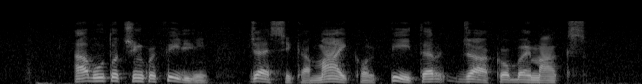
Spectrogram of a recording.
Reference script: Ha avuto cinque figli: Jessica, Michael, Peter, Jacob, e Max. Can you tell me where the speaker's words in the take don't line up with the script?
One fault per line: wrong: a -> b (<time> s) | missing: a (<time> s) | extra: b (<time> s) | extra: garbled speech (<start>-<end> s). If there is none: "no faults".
no faults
